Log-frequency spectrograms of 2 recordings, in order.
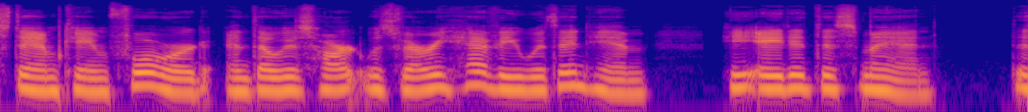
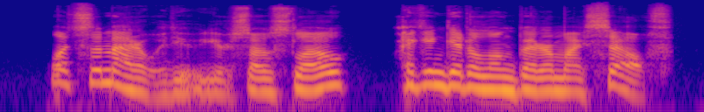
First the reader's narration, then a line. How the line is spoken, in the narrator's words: growled the tramp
